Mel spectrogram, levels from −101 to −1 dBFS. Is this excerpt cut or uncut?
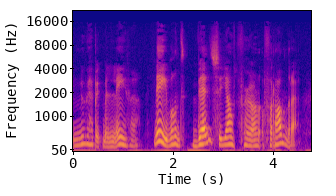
cut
